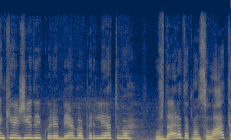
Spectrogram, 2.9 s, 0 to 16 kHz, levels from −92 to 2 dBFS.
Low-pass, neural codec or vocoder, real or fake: 14.4 kHz; none; real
